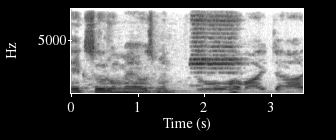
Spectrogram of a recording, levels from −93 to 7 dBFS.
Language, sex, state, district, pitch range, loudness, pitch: Hindi, male, Bihar, Araria, 165-175 Hz, -15 LUFS, 170 Hz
